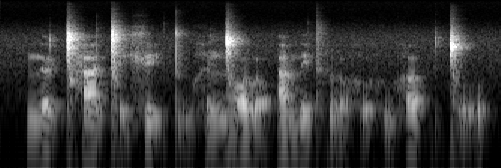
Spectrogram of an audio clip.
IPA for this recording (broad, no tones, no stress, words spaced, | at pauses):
nœ ǀʰaǀḛ xʲʌɾʲḛtṵhɘ ŋ͡ǀɔlɔ̰ ʔame tʰrɔ̰ho̰hṵhʌ | ǀo̰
